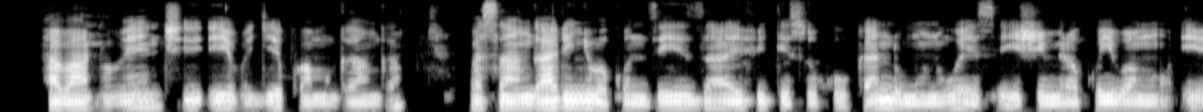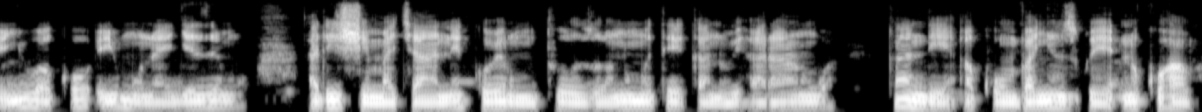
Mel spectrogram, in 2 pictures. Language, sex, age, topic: Kinyarwanda, male, 18-24, health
